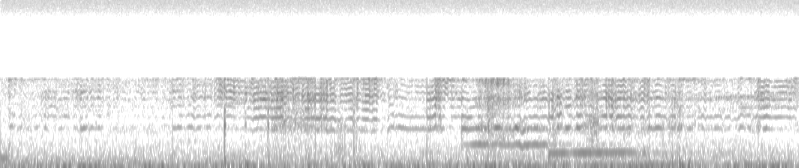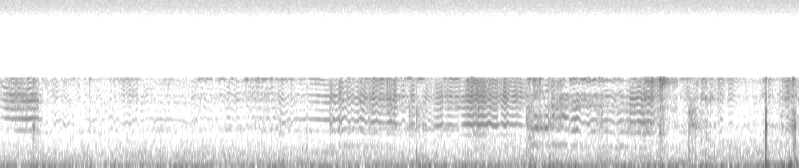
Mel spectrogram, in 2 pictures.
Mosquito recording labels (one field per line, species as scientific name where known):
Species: mosquito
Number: one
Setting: cup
